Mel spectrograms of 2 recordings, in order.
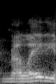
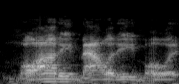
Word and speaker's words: Milady: Milady is my real last name. Oh, right. Okay. No, I didn't know this. It's Irish. So when I was in Boston, and everybody mispronounces it, right? Malady, you know, and I'm used to that.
